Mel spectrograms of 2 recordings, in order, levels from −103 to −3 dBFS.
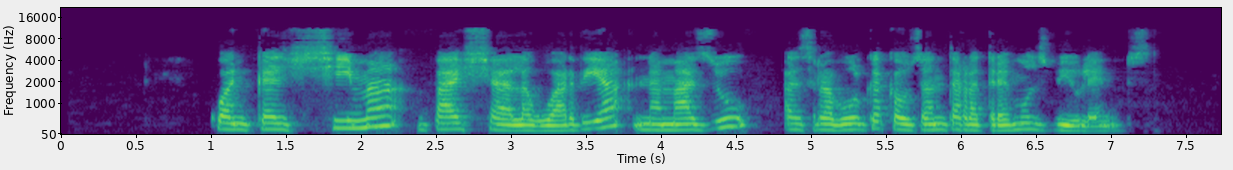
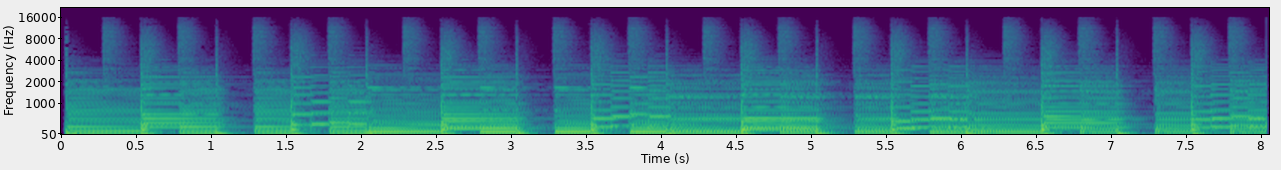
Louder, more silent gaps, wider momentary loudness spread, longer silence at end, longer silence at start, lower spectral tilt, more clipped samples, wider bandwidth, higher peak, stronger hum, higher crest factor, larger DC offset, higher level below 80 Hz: first, -26 LUFS vs -32 LUFS; neither; first, 8 LU vs 5 LU; first, 0.5 s vs 0 s; first, 1.05 s vs 0 s; second, -4.5 dB/octave vs -7.5 dB/octave; neither; second, 11.5 kHz vs 14.5 kHz; first, -8 dBFS vs -16 dBFS; neither; about the same, 18 dB vs 14 dB; neither; second, -74 dBFS vs -38 dBFS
